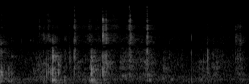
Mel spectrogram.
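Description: Faint, irregular light ticks and crinkles of a paper shopping bag as a cat shifts inside it and a dog noses at it.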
